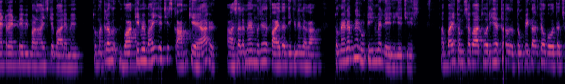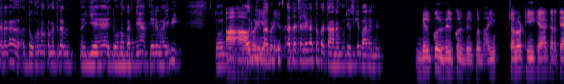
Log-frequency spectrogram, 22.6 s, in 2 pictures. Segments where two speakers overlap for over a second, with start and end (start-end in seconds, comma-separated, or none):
15.8-17.2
